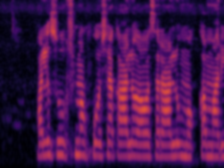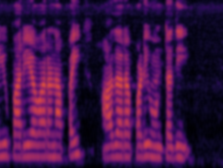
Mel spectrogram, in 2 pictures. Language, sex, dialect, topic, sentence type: Telugu, female, Telangana, agriculture, statement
